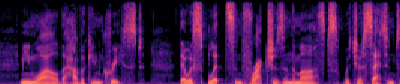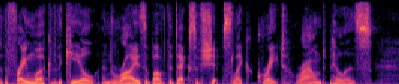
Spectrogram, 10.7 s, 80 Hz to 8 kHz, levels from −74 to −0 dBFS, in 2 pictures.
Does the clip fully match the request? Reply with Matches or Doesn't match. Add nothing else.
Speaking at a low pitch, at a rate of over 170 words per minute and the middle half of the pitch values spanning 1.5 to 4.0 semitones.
Matches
